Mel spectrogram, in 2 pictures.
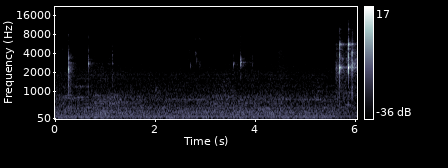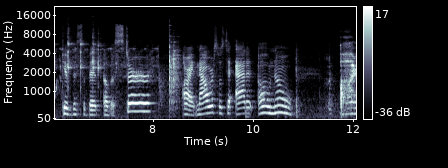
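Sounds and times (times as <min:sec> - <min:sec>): faint clicks and drips: 0:02.6 - 0:04.0
metal spoon clinking ceramic: 0:05.6 - 0:08.6.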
